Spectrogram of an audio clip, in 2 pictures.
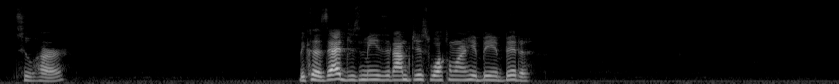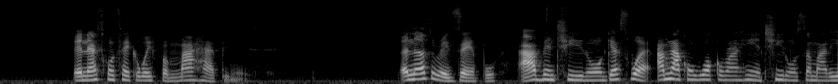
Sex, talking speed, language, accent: female, 150 wpm, English, American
